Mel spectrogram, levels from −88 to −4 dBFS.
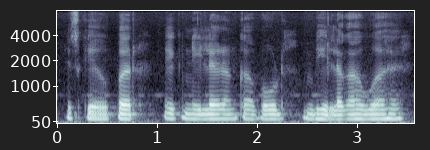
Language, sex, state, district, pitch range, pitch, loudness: Hindi, male, Uttar Pradesh, Lucknow, 120-125 Hz, 125 Hz, -17 LUFS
